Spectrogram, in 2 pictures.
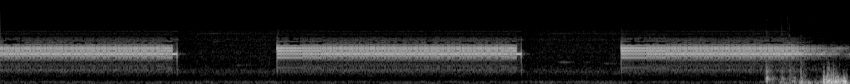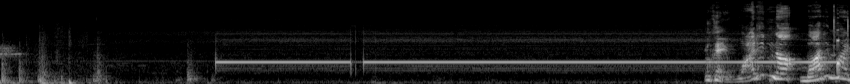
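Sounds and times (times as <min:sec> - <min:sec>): low thump: 0:07.7 - 0:09.6, 0:10.3 - 0:10.7.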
